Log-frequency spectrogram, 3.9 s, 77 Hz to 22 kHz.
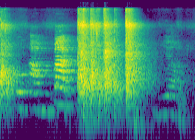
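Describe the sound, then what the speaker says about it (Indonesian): A few sharp group hand claps burst out in a classroom, set between spoken voices that come before and after them. "Tepuk 1. Tepuk 2. Tepuk 3. Tepuk 4."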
